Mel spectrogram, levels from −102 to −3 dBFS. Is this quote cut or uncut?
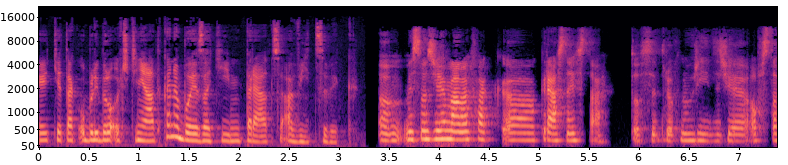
uncut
